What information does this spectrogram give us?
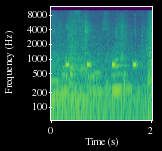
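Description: Five short touch-tone beeps as a woman dials a telephone at a food co-op where volunteers sort food into boxes on a studio floor. The evenly spaced tones sound over a low background murmur.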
